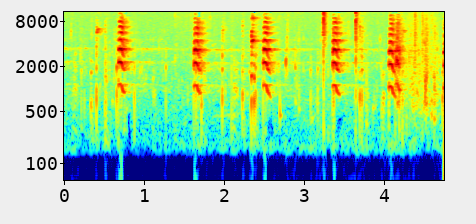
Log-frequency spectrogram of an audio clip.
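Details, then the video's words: Eurasian coot calls used for hunting: bright, nasal, honking notes spaced about a second apart, each sharply struck, with fainter ticking sounds filling the gaps. "Eurasian Coot (Fulica atra) Real Hunting Call Sound"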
